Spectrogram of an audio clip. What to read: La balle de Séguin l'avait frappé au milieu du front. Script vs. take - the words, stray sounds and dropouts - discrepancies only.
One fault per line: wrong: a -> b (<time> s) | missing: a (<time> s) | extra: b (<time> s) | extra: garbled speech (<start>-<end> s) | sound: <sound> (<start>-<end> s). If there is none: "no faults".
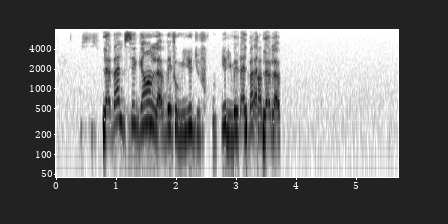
missing: de (1.1 s)
missing: frappé (2.0 s)
extra: garbled speech (2.8-3.8 s)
